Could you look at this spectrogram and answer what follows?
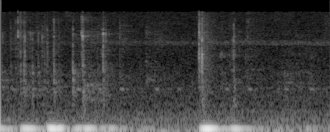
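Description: Typing on a computer keyboard comes through as two short clusters of soft, close key taps with a pause between them, while customer names are entered for a mail merge.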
